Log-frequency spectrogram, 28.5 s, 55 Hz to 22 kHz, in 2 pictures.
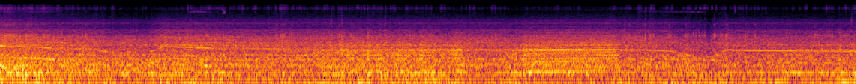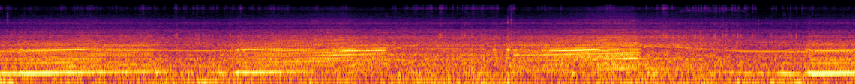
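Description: Porsche 914/6's air-cooled flat-six engine heard from inside the cabin, pulling hard and revving through the gears. Its pitch climbs in short pulls and drops back each time the car slows or shifts.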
